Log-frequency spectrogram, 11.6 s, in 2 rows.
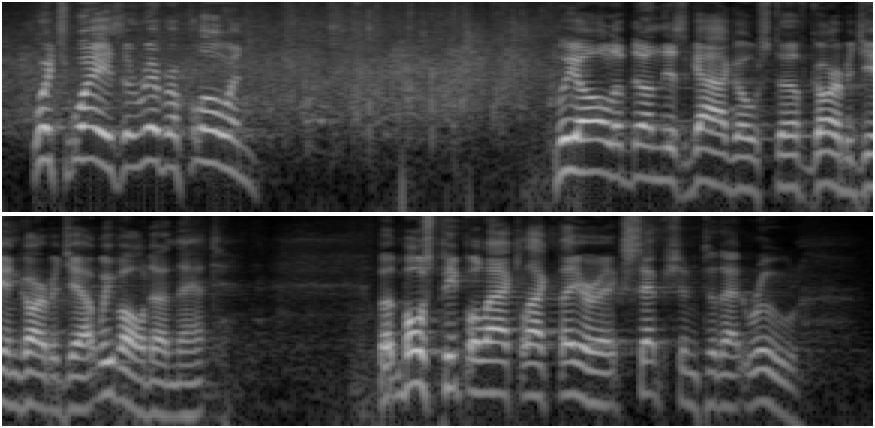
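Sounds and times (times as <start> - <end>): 
audience clapping hands: 0.0 - 4.3
speech: 0.2 - 1.8, 3.6 - 7.3, 8.3 - 11.2.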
